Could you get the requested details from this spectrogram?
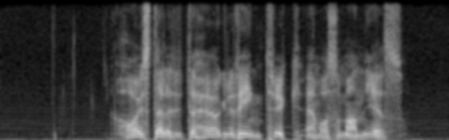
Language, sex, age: Swedish, male, 25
